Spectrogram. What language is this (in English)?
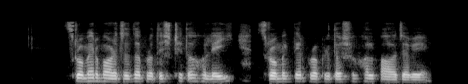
Bangla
